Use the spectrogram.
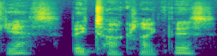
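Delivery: low, hushed radio talk voice. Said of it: "the normal show was like".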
